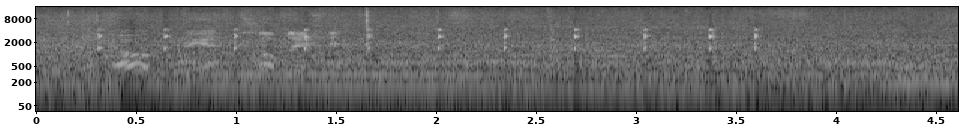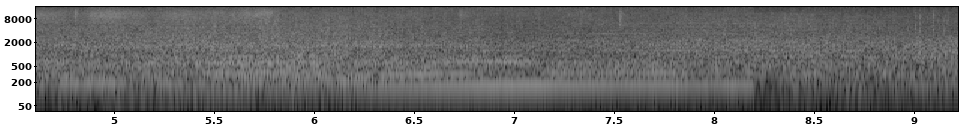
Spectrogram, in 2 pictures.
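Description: A car engine hums and revs up as the car speeds along.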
